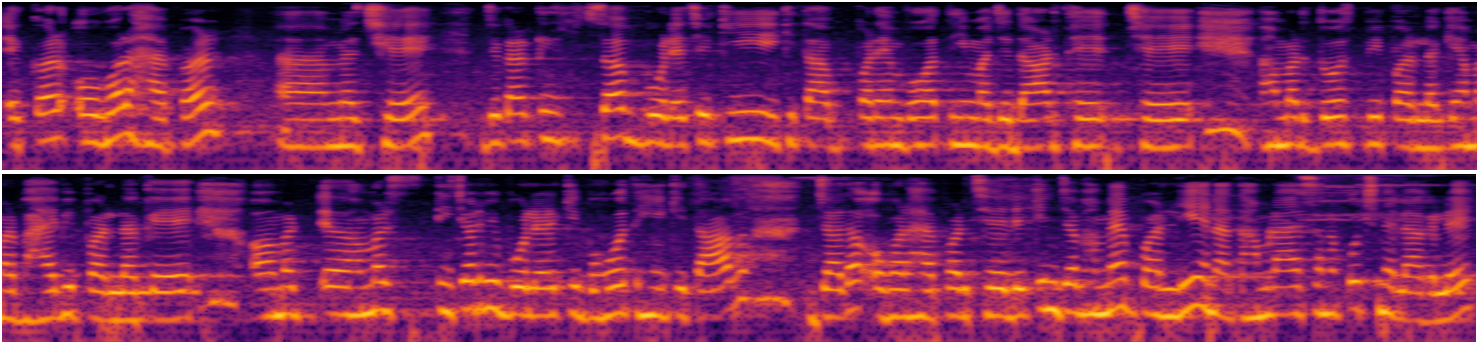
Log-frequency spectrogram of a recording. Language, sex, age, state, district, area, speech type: Maithili, female, 18-30, Bihar, Purnia, rural, spontaneous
